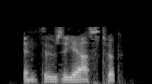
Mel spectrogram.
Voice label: "enthusiastic", English; adjectives

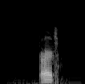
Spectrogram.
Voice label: "pert", english; adjectives

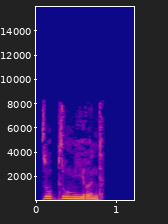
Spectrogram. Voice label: "subsumierend", German; adjectives

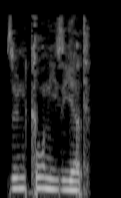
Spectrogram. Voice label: "synchronisiert", German; adjectives

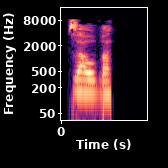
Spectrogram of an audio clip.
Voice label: "sauber", german; adjectives

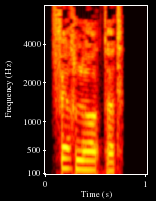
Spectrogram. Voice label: "verlottert", German; adjectives

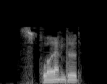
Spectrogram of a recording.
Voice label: "splendid", english; adjectives

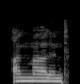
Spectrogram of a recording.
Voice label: "anmalend", German; adjectives

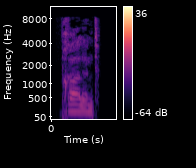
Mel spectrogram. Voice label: "prallend", German; adjectives

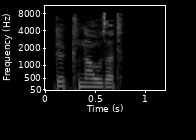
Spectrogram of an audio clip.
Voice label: "geknausert", German; adjectives

